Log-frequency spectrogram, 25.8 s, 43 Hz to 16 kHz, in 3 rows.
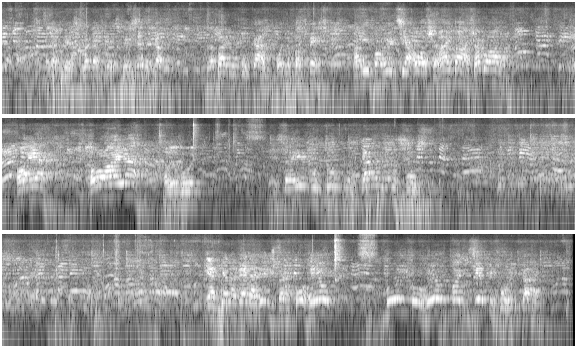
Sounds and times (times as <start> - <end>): Music: 0.0 - 25.7
Speech: 20.2 - 25.7.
